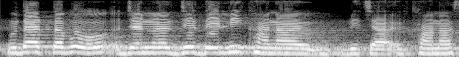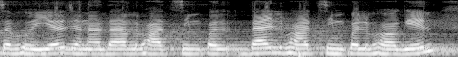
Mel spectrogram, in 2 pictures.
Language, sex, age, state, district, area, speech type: Maithili, female, 18-30, Bihar, Supaul, rural, spontaneous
